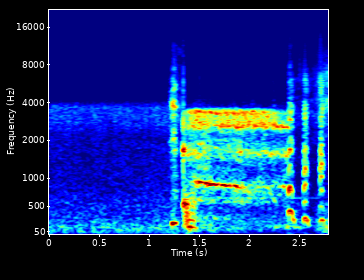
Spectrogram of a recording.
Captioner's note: laughing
